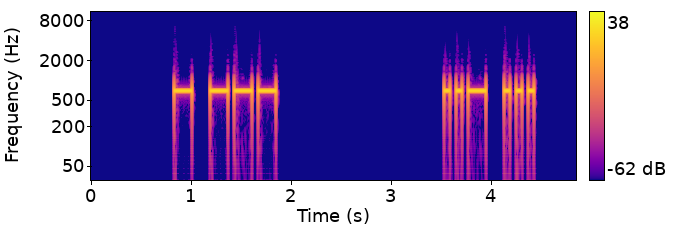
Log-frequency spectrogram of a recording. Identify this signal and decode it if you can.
Morse code, heard as a keyed tone, about 20 wpm, 700 Hz. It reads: TO US
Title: 4x Word-Spacing - Sentences from Top 500 Words - 20wpm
